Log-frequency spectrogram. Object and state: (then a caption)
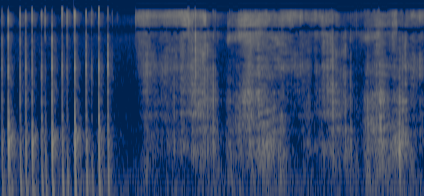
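Leather-bound book cover. Fingernails and fingertips tap quickly on the dark leather cover of a small old hardcover book with a gold embossed ornament, held closed, making a run of sharp, dry clicks. The tapping then gives way to soft, uneven scratching and rubbing across the cover, with faint bright hiss and a few light knocks.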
